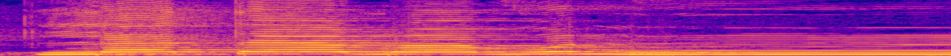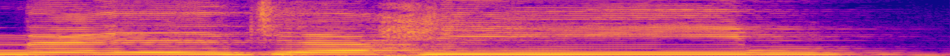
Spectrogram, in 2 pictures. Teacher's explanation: ہا کو حلق کے درمیان سے ادا کر کے 1 سیکنڈ کھینچنا ہے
